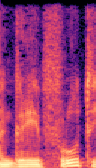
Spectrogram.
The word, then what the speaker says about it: грейпфрут: И, конечно, грейпфрут, и никаких ударений и вариаций здесь быть не может в принципе. – Ну, видимо, вот составитель словаря предполагал, что в этом слове ударение должно ставиться так же, как оно ставится в английском языке. Возможно, в английском языке это слово и должно произноситься с ударением на первом слоге.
